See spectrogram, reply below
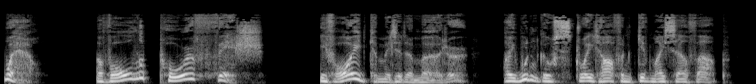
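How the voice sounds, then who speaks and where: A man's voice: medium pitch, very animated, unhurried, husky, no room sound, clean studio sound, pitched above the performer's own voice, exaggerated voice. A man voicing a chatty, arch young woman with a gushing, pert, colloquial way of talking, as in an audiobook. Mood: surprised, scornful. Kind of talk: audiobook character voice.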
